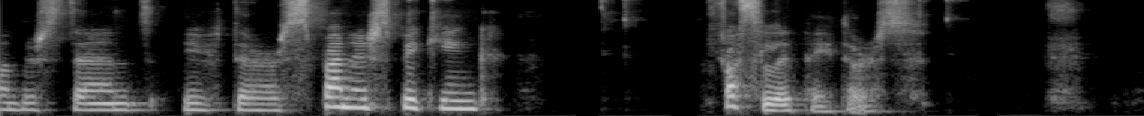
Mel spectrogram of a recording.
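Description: A young woman speaks calmly and clearly into a close microphone, in short phrases.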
